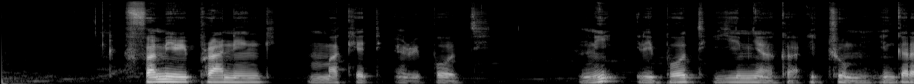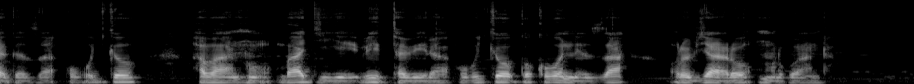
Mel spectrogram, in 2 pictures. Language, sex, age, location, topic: Kinyarwanda, male, 25-35, Huye, health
